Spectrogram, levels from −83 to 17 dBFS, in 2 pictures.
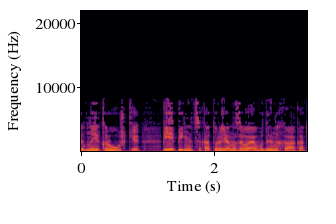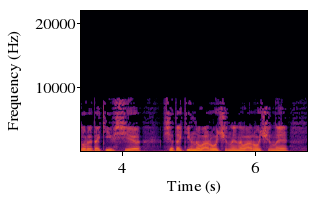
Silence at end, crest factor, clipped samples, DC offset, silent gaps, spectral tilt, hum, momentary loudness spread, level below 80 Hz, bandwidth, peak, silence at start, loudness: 0.15 s; 12 dB; under 0.1%; under 0.1%; none; -6 dB/octave; none; 6 LU; -46 dBFS; 8.6 kHz; -6 dBFS; 0 s; -19 LUFS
